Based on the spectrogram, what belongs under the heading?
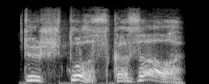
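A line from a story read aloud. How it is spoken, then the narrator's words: Muffled, drunken question. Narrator (Russian): Проливая водку мимо стакана, он глухо спросил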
